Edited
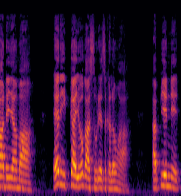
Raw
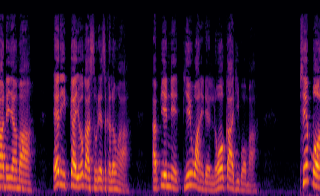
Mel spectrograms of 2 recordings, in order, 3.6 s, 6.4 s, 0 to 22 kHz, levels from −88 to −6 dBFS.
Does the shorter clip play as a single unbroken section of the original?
yes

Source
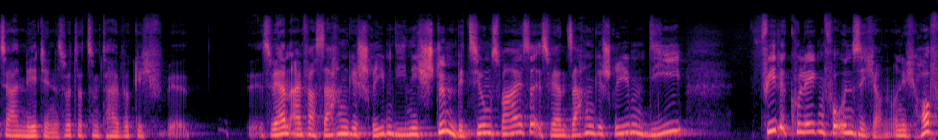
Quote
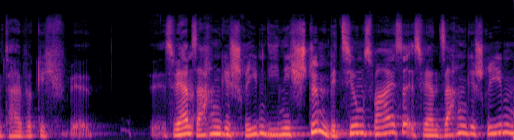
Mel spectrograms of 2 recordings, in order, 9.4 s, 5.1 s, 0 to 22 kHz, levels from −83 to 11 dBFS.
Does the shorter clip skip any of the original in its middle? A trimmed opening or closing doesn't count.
yes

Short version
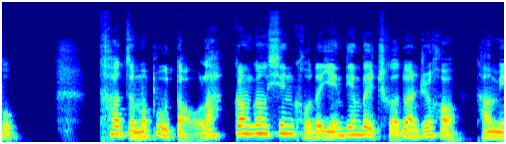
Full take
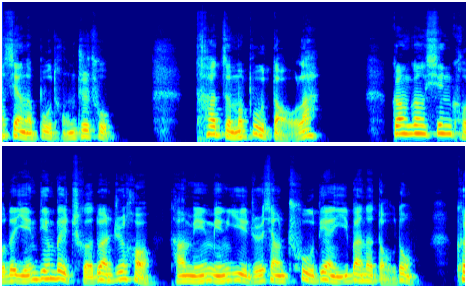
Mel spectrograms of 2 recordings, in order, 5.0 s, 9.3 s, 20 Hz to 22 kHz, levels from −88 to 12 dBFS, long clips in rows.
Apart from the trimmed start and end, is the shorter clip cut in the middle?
yes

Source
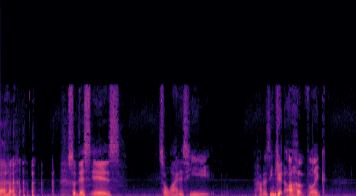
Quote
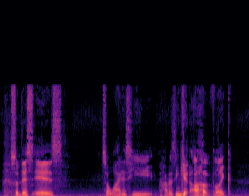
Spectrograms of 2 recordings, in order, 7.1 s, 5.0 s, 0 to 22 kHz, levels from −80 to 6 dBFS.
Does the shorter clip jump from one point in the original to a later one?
yes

